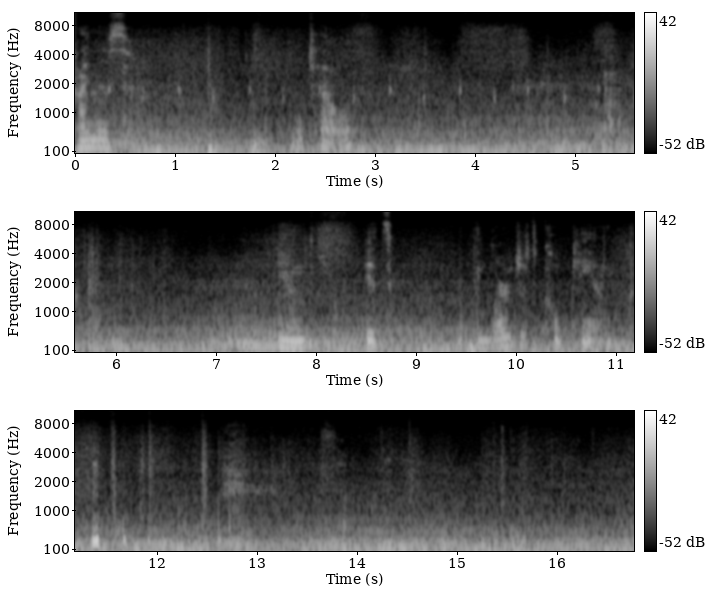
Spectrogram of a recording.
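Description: A middle-aged man talks calmly and closely inside a car.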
